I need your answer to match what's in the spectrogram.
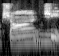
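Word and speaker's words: Shang-Chi: Depende del éxito de Sean, de Hasta hoy me, desayuno que se pronuncia Sean, como Sean, como un nombre gringo, Sean Chi.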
